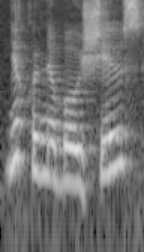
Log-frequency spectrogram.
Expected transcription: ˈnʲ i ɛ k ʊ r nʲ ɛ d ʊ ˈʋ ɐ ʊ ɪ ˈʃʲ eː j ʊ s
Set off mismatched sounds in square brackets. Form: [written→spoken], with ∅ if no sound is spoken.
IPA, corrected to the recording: ˈnʲ i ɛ k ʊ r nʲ ɛ [d→b] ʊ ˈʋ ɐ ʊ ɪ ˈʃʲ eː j ʊ s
